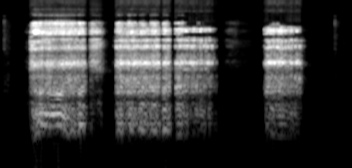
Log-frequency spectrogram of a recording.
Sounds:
Sigh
